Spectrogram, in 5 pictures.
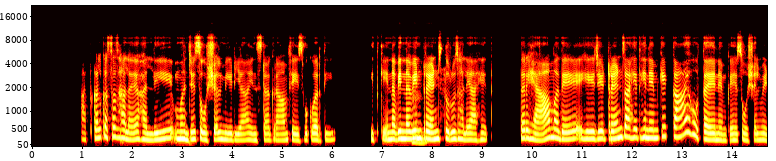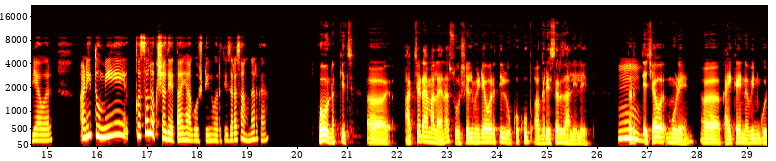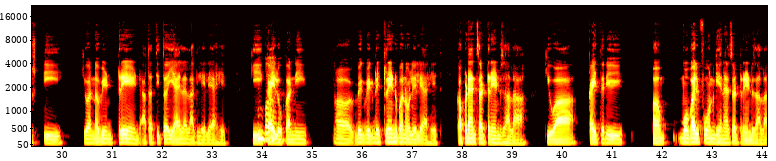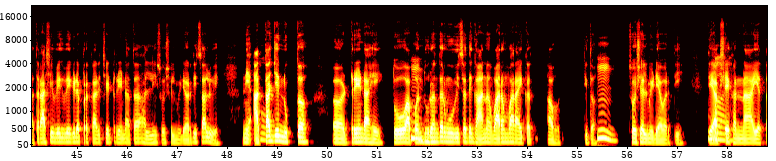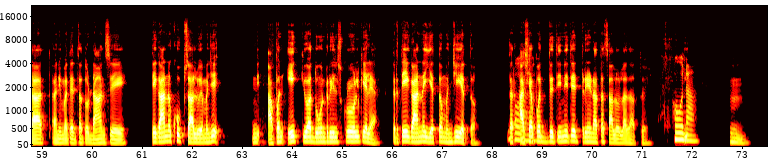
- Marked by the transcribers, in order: tapping; in English: "स्क्रोल"; other noise
- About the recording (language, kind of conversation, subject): Marathi, podcast, सोशल मीडियावर सध्या काय ट्रेंड होत आहे आणि तू त्याकडे लक्ष का देतोस?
